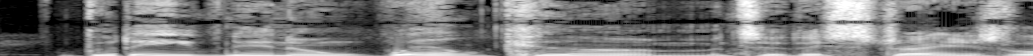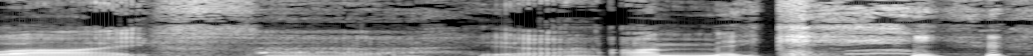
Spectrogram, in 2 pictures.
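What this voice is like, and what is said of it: Exaggerated radio announcer voice. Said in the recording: “Doing that stupid radio voice”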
